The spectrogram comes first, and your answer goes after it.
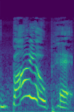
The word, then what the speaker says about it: biopic: biopic no you Dingus it's biopic who the hell says that it's biopic because it's the words for biography and picture if you all right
